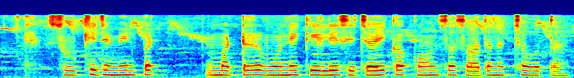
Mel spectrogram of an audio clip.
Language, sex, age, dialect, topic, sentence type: Hindi, female, 31-35, Awadhi Bundeli, agriculture, question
